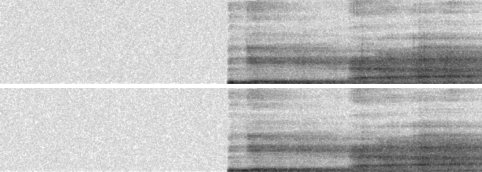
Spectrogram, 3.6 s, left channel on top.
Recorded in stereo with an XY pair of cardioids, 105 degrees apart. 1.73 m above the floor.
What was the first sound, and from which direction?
Laughter, 35° left.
